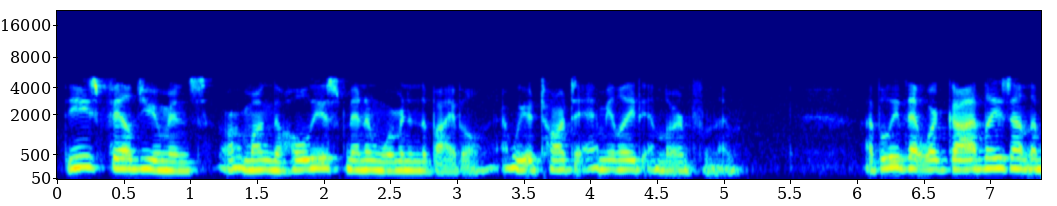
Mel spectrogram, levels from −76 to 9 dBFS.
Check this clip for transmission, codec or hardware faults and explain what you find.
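Nothing here points to a transmission, codec or hardware problem; the audio just runs along without any glitch worth flagging.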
